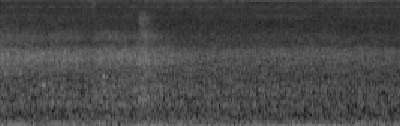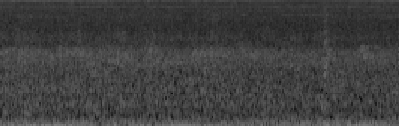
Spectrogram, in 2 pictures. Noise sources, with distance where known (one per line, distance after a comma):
person or small group talking, far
